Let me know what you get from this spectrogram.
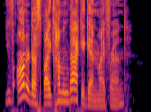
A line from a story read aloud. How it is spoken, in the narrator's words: cried across the barrier to Jude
